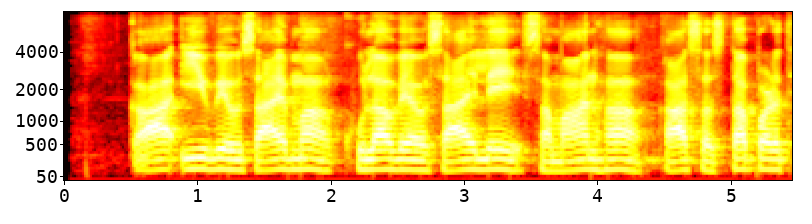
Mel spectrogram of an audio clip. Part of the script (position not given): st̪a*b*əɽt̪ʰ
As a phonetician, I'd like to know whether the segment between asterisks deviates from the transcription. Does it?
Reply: yes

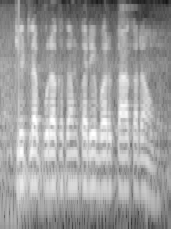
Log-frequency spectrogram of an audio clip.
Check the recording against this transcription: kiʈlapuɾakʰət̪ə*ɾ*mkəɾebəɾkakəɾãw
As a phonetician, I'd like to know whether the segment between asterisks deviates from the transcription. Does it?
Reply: yes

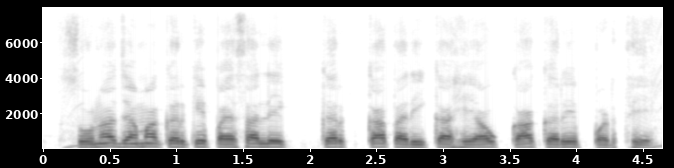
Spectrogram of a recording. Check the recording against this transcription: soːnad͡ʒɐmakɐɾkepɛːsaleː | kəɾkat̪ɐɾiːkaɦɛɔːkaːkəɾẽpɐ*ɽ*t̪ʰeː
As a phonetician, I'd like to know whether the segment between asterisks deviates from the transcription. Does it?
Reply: no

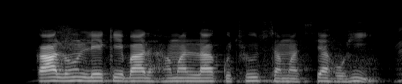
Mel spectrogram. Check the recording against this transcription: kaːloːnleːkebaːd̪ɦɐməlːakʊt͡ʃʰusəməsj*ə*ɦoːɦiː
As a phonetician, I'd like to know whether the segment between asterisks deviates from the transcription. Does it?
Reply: yes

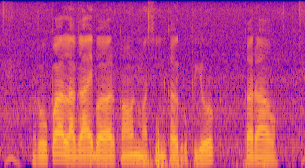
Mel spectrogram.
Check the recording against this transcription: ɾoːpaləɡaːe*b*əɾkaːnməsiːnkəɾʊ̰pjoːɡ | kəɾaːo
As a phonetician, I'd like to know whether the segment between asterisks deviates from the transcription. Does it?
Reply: no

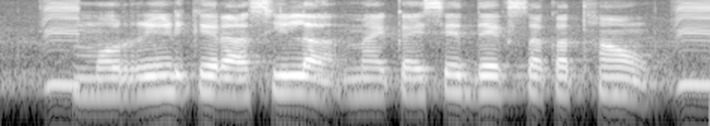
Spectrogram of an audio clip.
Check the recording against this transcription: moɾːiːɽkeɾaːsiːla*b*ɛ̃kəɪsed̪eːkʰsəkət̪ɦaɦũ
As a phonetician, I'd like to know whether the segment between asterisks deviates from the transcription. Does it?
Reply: yes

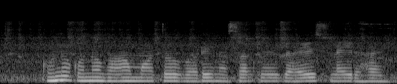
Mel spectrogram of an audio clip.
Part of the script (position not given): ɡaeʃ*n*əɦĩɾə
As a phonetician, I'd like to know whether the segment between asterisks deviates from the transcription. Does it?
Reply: no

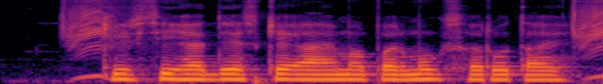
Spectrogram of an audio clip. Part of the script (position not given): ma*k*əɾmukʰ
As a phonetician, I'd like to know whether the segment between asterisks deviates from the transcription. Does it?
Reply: yes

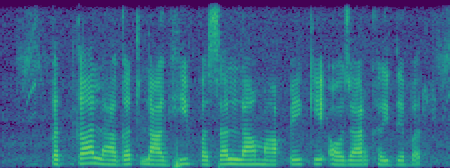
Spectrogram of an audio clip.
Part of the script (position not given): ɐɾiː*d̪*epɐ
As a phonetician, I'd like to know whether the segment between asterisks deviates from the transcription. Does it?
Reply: no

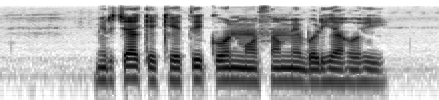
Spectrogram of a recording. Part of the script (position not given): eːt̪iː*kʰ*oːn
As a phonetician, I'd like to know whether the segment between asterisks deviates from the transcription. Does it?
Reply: yes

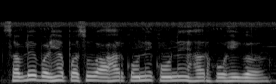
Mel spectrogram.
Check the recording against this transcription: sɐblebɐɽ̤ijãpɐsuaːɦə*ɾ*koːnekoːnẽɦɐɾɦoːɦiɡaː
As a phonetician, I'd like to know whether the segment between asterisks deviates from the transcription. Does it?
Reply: no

